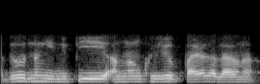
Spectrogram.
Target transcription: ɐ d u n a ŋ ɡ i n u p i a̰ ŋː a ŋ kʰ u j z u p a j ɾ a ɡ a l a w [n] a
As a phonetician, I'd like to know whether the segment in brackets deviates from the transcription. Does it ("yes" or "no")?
no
